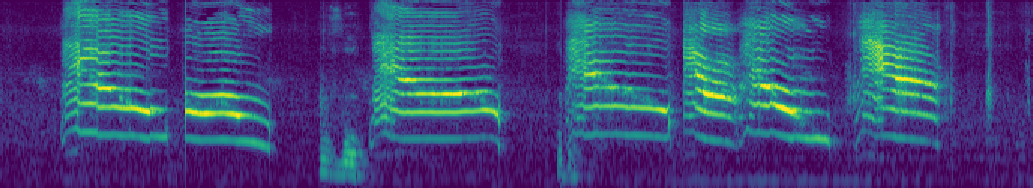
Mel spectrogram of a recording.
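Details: A kitten calls in a rapid series of about seven high, bright meows, some short and falling, others long and level. A couple of brief, low, muffled sounds come between them.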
